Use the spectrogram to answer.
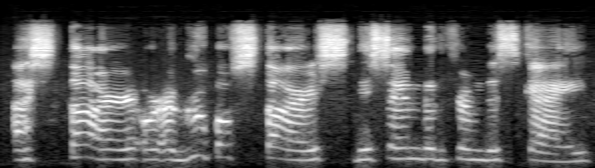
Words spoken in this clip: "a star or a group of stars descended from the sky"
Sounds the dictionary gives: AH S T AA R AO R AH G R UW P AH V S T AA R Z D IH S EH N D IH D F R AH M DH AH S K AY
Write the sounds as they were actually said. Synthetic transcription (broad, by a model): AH S T AA R AO R AH G R UW P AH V S T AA R S D IH S EH N D IH D F R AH M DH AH S K AY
